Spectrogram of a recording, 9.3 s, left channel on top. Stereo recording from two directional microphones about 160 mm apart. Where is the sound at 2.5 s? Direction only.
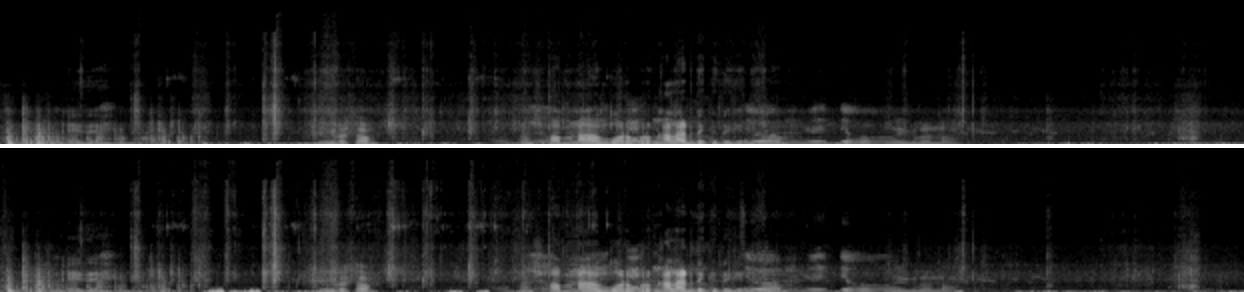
35° right (ahead or behind).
